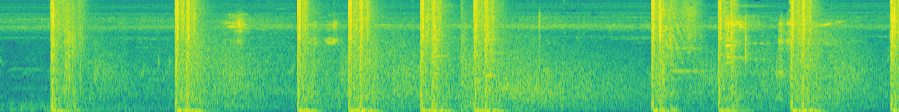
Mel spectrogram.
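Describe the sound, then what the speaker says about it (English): Gunfire in the Fortnite battle royale game while under sniper attack: a series of sharp, loud shots arriving singly and in quick pairs at irregular intervals over a quieter ambient background. "But I'm being sniped at"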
